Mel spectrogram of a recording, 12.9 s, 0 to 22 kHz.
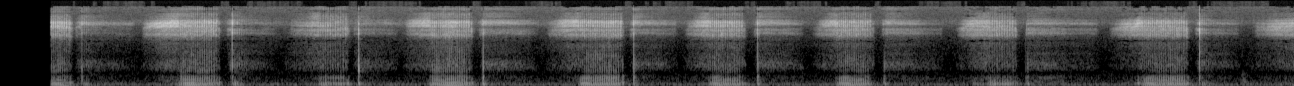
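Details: Regular rattling snores with each breath, about 10 a minute, with soft whistling between, from a sleeping bulldog puppy; puppy snoring.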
